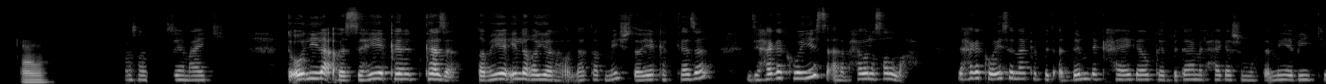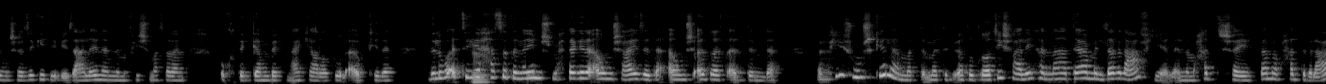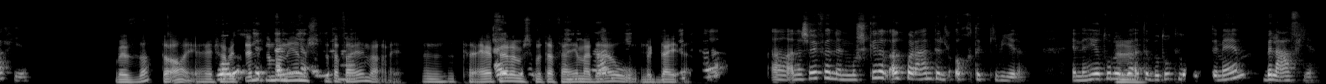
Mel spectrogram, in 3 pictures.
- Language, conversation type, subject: Arabic, advice, إزاي أتعامل مع إحباطي من إن نفس مشاكل العيلة بتتكرر ومش بنوصل لحلول دائمة؟
- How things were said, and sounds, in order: unintelligible speech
